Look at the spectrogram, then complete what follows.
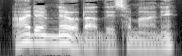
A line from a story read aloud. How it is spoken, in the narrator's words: Harry muttered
